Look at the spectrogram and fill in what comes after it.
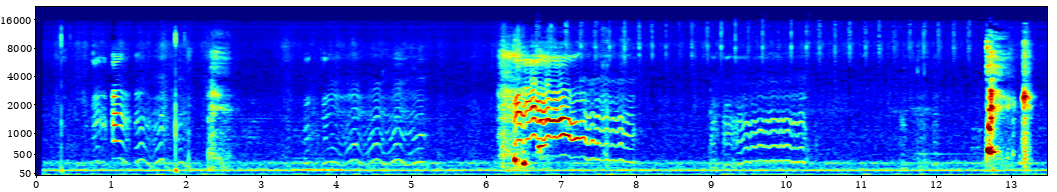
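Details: Xena, a pet cat, annoyed while being teased indoors, gives drawn-out wavering yowls with strong harmonics in several bouts, rising and falling in pitch. A harsh burst sounds midway, with faint laughter and voices around.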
